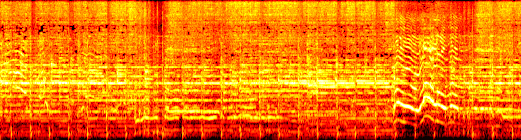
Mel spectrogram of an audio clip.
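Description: Live rock band playing an instrumental stretch of a song: electric guitars over a steady drum-kit beat. About eight seconds in, a loud wavering note bends up and down.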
